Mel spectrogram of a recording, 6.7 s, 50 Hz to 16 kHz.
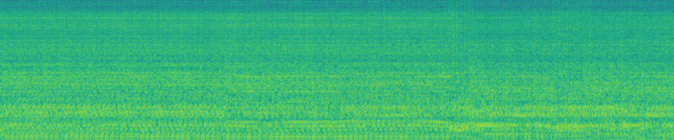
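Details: Rare Briggs and Stratton 5 hp air-cooled outboard running with a steady, even buzz, no misses or stumbles, after fuel pump line and bulb connections were made airtight to cure a no-start; running normally.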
